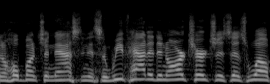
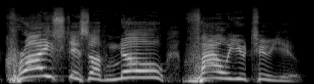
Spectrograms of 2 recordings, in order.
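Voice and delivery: ordinary talk, nothing marked

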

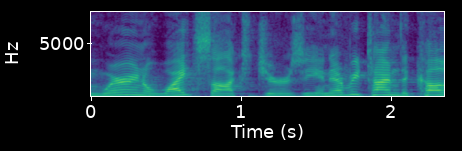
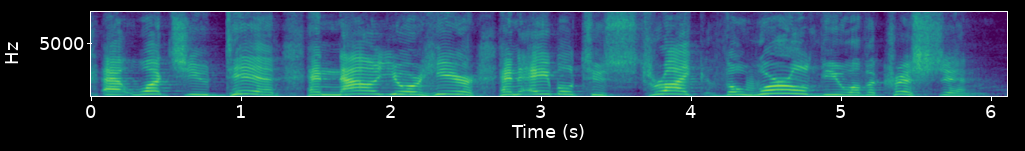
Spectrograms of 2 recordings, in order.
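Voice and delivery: preaching at full force; 4 semitones higher, 4 dB louder than usual. Acted. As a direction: build each line like a pulpit climax. Preacher building to a peak.

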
